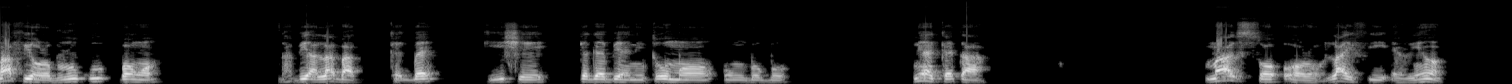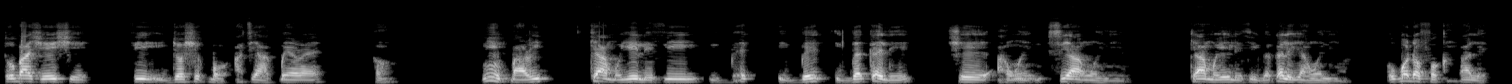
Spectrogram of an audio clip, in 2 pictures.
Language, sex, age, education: Yoruba, male, 30-45, tertiary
